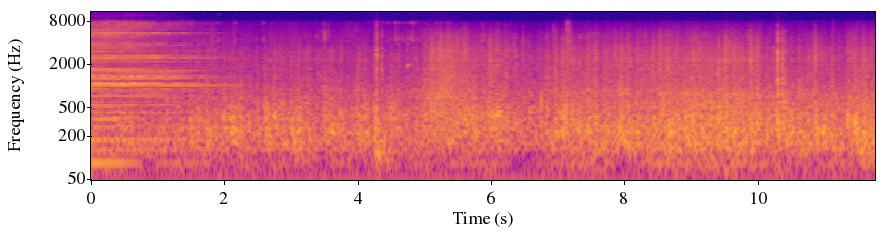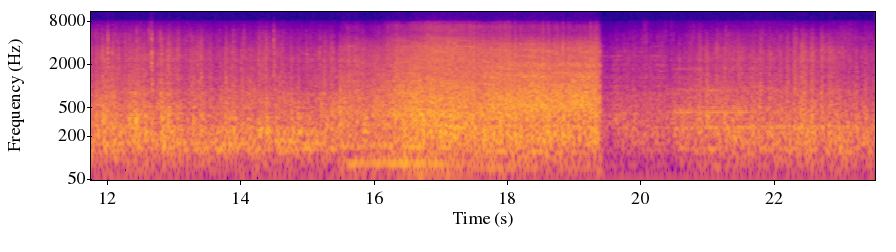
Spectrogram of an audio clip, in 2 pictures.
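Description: A passenger train runs steadily on its rails with a continuous rumbling clickety-clack that swells louder for a few seconds before dropping back, with no talk heard.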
